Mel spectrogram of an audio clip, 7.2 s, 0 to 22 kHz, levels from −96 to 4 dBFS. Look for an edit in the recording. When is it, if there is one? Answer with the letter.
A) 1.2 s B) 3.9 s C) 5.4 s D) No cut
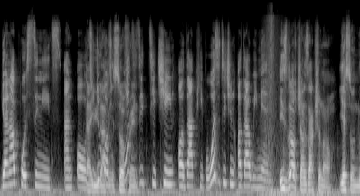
C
